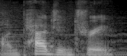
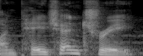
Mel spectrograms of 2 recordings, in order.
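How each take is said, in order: First: It is said as one single word. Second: It is said as two words, name-like. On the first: The speaker calls it right. "It's pageantry" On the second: The speaker calls it wrong. "I'm either saying this wrong"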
